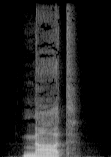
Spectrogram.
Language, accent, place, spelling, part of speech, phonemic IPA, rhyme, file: German, Germany, Berlin, Naht, noun, /naːt/, -aːt, De-Naht.ogg
- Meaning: 1. seam 2. suture, seam 3. weld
